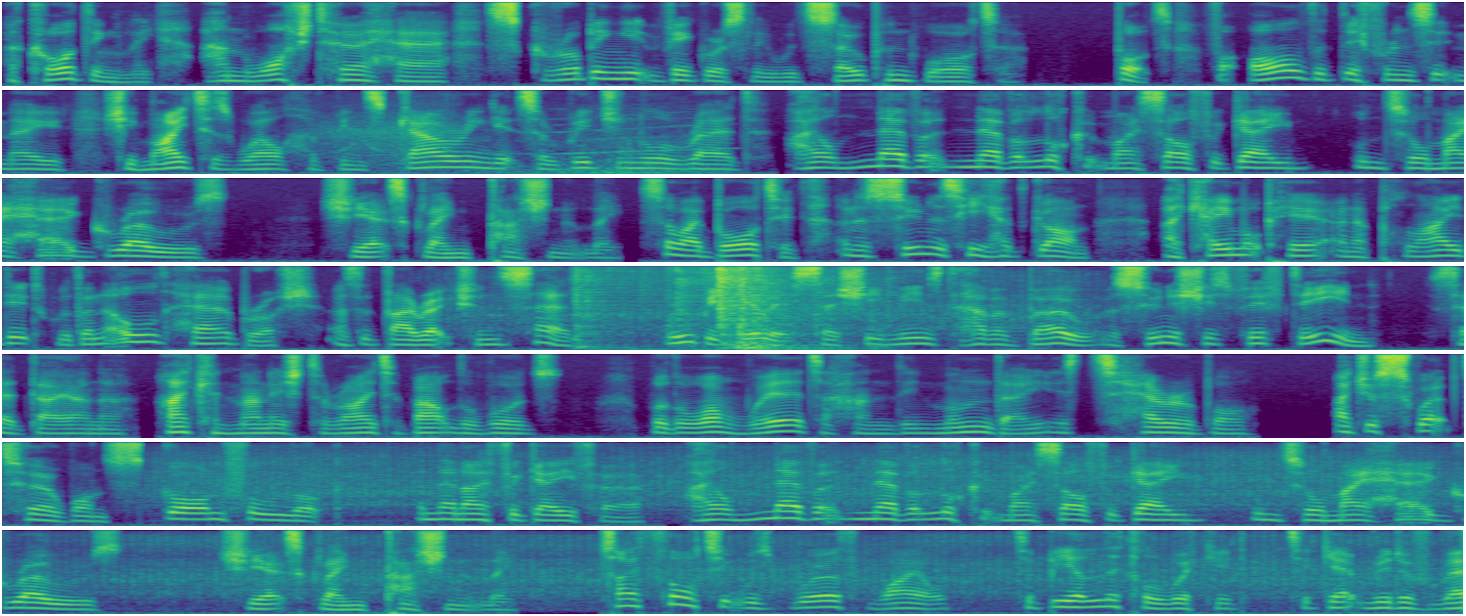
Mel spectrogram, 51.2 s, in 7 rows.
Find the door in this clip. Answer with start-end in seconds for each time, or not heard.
24.8-26.4.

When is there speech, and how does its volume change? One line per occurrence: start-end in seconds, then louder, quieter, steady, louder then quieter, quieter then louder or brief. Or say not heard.
0.0-51.1 steady.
